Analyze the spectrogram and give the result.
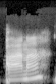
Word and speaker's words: pana: Something like that, which in Venezuela is like pana. – Okay. – Pana. Oh, yeah, pana comes pana. From partner, the word partner, but pronounced like in British English, parna.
